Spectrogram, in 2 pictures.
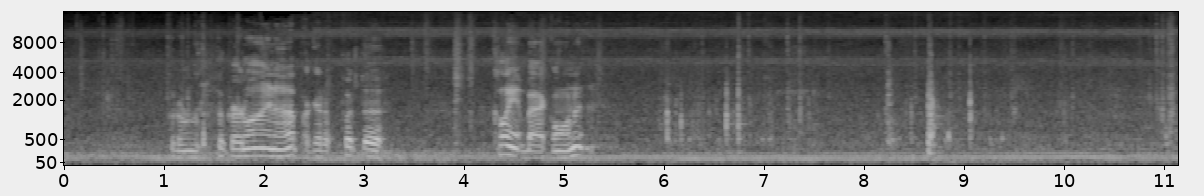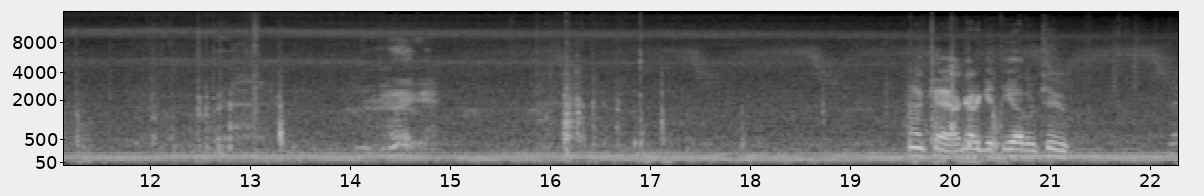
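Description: An older man talks calmly close by.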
